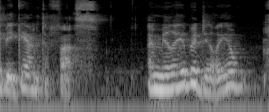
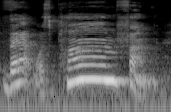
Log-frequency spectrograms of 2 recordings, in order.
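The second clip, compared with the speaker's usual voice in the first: higher, slow and pleased; delighted drawl; 6 semitones higher, 7 dB louder, slower than usual. Acted. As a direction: savour the fun. Amelia delighted.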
